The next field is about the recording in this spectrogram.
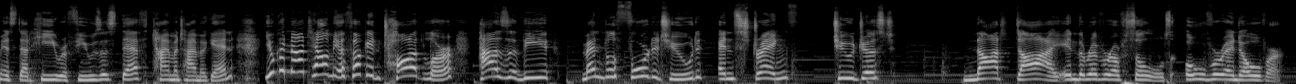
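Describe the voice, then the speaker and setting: Young woman, high voice, animated casual discussion, opinionated, music in the background. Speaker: video host reviewing a game.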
